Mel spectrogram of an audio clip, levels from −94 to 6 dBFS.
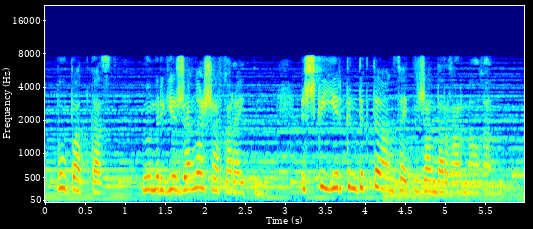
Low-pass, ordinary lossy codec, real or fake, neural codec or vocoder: none; none; real; none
